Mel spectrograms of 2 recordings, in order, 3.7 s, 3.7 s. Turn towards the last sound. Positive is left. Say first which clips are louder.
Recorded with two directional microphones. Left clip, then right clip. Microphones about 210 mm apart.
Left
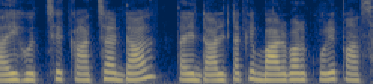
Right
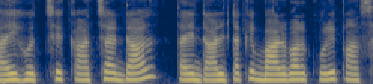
# right 4 dB
turn(degrees=-20)  # may be behind; listen again after turning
